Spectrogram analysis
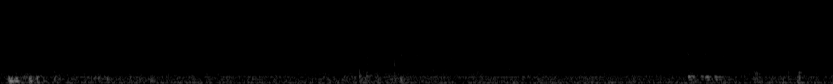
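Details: Low, continuous stomach rumbling with brief gurgles after a full meal: bowel sounds (borborygmi).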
